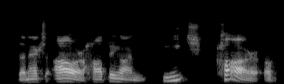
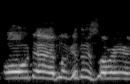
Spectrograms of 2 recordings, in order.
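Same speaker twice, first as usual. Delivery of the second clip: mock sister voice; 12 semitones higher than usual. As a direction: play the sister sweetly distracting Dad. Sister distracting dad, voiced by teller.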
